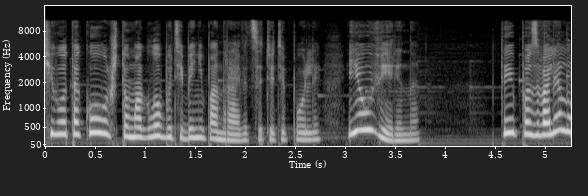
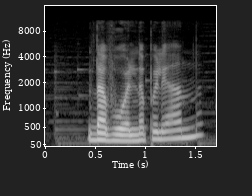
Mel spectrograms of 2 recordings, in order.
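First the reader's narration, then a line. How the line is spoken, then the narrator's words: Cold interruption. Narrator (Russian): холодно прервала мисс Полли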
